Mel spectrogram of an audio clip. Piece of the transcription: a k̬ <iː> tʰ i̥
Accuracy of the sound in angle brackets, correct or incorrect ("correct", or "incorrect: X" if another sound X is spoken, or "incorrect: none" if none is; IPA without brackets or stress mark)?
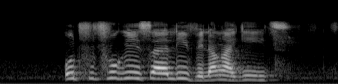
correct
